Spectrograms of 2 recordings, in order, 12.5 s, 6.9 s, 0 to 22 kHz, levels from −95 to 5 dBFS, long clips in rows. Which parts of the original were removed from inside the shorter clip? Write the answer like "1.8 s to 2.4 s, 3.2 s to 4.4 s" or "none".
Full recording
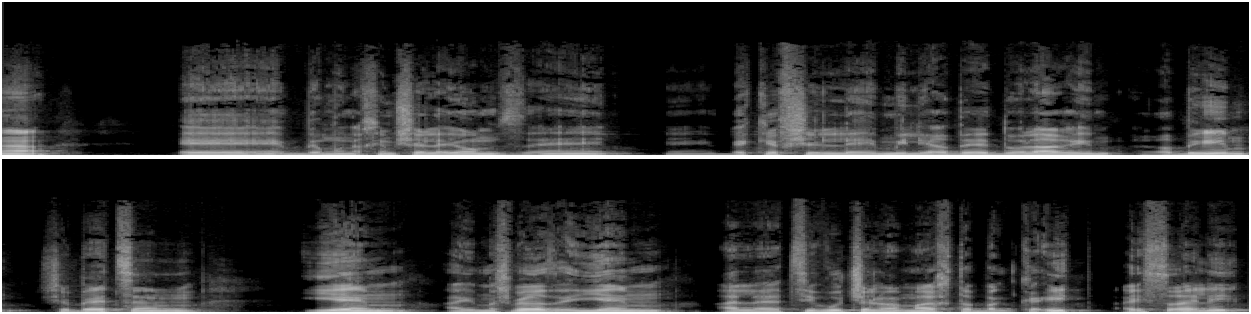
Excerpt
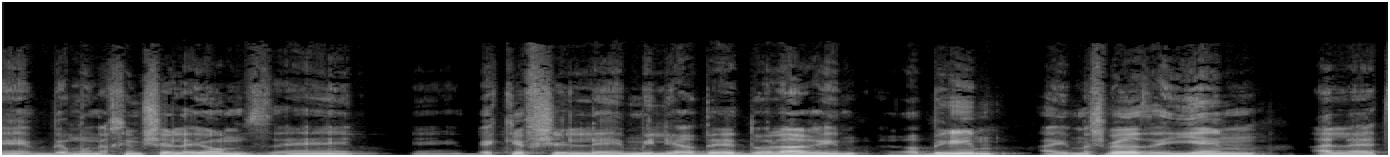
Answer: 6.4 s to 8.4 s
